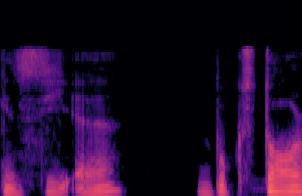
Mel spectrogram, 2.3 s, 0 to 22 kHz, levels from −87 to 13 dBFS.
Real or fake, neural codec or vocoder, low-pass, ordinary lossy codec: real; none; none; none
